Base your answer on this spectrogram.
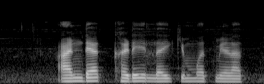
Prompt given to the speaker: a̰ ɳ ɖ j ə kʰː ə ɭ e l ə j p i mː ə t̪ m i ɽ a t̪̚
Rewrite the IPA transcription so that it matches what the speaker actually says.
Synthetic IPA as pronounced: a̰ ɳ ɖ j a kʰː ə ɽ e l ə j k i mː ə t̪ m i ɭ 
